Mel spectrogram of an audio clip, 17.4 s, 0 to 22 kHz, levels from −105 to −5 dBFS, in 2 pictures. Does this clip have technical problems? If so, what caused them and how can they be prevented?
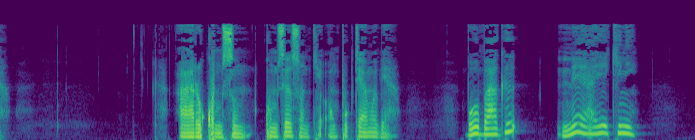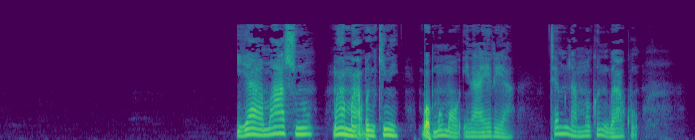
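Yes. MP3 compression damage runs through the whole speech clip. Nothing is left above 10.6 kHz, and the sound has a plainly audible watery, swirling quality, with s sounds turning metallic and chirpy. The likely cause is an MP3 encoder short of bits, pointing to a rate around 40 kbps. It cut the treble at a fixed frequency and dropped weak spectral detail that flickers on and off between frames. To prevent this, record and deliver speech at 128 kbps or higher, or in a lossless format.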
